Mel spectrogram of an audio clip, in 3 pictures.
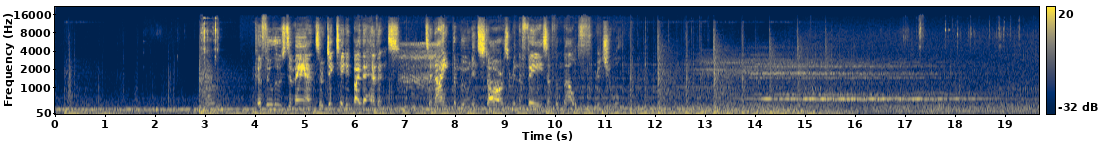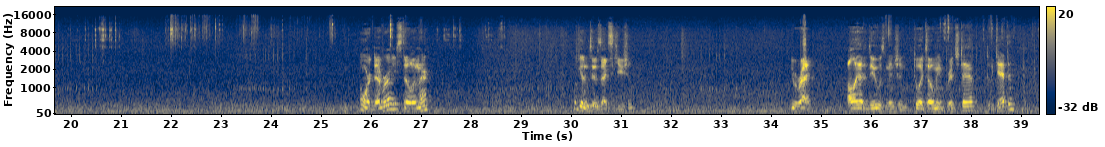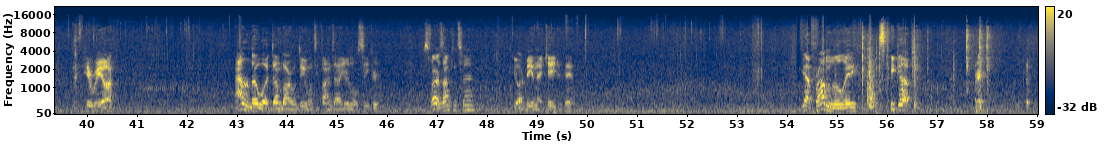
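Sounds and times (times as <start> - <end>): held musical note: 0.0 - 19.9
low rumbling drone: 0.0 - 59.0.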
